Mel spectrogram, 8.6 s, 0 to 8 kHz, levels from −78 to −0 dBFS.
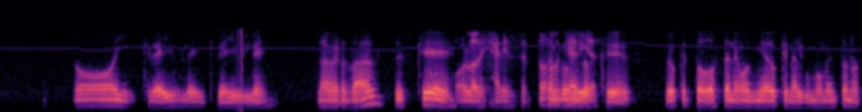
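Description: From 2.38 to 2.43 s, bit errors on a digital phone line produce a brief burst of crackle: a few sharp ticks riding on the speech. On this G.711 A-law line, each flipped bit corrupts a single 8-bit sample, and the error rate is low, on the order of one bit in several hundred. On the waveform these show as isolated single-sample spikes. On the spectrogram they appear as thin vertical streaks spanning the full band up to 4 kHz.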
